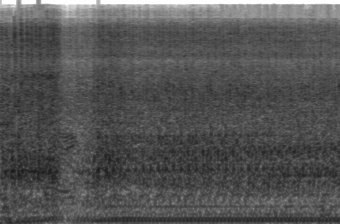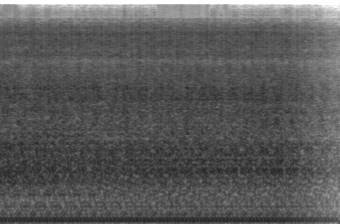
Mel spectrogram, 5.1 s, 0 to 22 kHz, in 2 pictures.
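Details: Detroit Diesel 8V-71 with new starter (part 6924N) on an extended 400 amp copper bus: brief crank, then it fires right up and settles into a steady, even idle; starts cleanly, runs healthy.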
